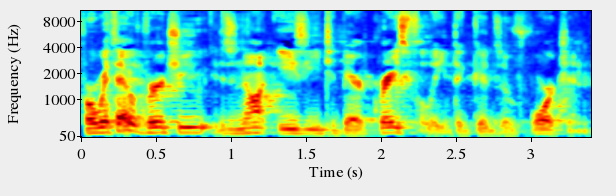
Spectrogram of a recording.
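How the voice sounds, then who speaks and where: Talking at a fairly quick pace, a man has an ordinary speaking voice with ordinary pitch variation. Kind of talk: literary audiobook reading of a philosophical text. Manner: measured, even-paced, formal.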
